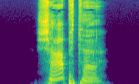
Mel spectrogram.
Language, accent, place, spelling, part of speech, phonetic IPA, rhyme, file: German, Germany, Berlin, schabte, verb, [ˈʃaːptə], -aːptə, De-schabte.ogg
- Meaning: inflection of schaben: 1. first/third-person singular preterite 2. first/third-person singular subjunctive II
